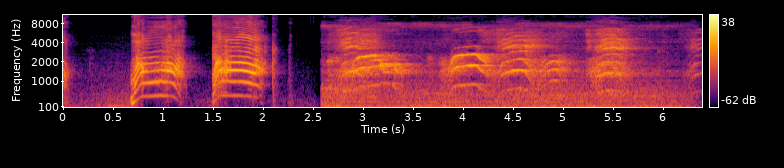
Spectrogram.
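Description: Cock-of-the-rock calling: two arching squawks in the first two seconds, then after a short break several more squawks over a background hiss.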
